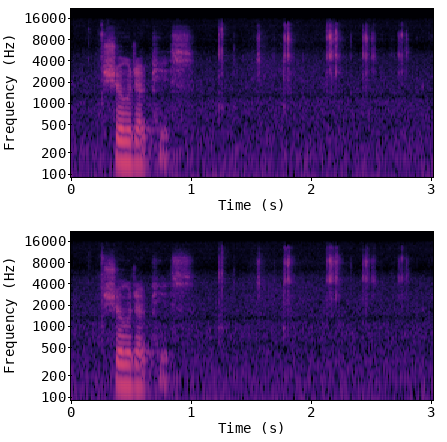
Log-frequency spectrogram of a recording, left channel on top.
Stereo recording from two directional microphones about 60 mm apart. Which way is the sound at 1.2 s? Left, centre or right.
Centre.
